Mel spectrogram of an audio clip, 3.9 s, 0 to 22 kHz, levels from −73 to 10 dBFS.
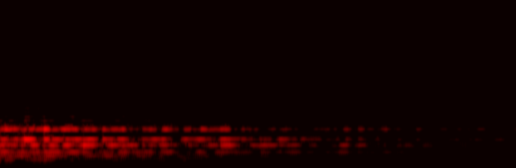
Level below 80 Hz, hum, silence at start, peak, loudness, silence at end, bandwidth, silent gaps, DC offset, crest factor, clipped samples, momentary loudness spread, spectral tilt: under -90 dBFS; none; 0 s; -38 dBFS; -55 LUFS; 0 s; 3.6 kHz; none; under 0.1%; 18 dB; under 0.1%; 17 LU; -3 dB/octave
